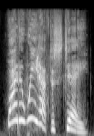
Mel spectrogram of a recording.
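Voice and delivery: put-on girl insisting to the teacher they did nothing; girl's protest. A narrator's reading. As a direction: whine it out like an innocent girl.

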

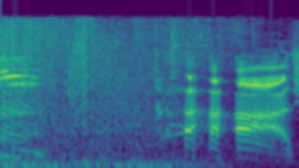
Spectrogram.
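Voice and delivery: deep gloating villain chuckle; evil laugh. Acted. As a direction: cackle over the wreck like a monster. Villain after blowing up bike.

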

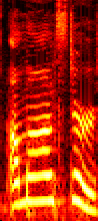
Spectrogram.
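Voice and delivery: high, loud cry of alarm; frightened shout. A narrator's reading. Baby spots a snout at the window, shouted alarm. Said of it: "shouted Baby".

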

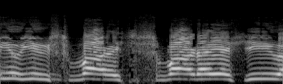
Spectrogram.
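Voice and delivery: stuttered comeback; stuttering. Acted. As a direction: trip over the opening word, then repeat the insult. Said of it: "You can't talk without stuttering".

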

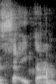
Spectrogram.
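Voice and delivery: low, hushed imitation of a growled "Satan"; dark low Satan. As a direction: softly mimic the singer's dark growl on "Satan". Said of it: "y al final dice". (imitación suave y grave de un gruñido)

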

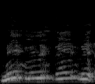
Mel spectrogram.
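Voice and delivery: high nasal meh meh chick calls; woodpecker chick imitation. Shown as a demonstration. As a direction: mimic baby woodpeckers begging. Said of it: "Oh, I've, I've just done it".

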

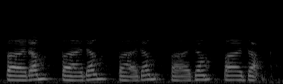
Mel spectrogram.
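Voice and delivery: five even beats of "ba-DUM"; light "ba", stressed "dum", like a steady pulse; iambic rhythm. Shown as a demonstration. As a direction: chant "ba-DUM" evenly, weight on each DUM. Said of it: "so ten syllables".

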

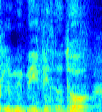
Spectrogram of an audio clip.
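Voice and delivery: unvoiced whisper over crib. Real, not acted. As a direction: whisper it very softly. Whispered repetition.

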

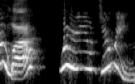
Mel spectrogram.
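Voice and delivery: high, loud, quick exclamation; alarmed mother. A narrator's reading. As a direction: call out in sharp alarm as a mother. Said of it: "Mother said".

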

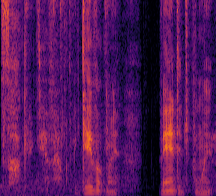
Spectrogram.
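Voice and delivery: frustrated unvoiced whisper; hushed annoyed curse. Real, not acted. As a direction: curse it under your breath. Hiding, lost vantage point.

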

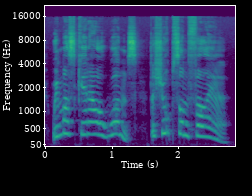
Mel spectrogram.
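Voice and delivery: high-pitched, panicky warning; urgent shouting. A narrator's reading. Dilys to Norman as the shop burns, urgent shouting. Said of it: "shouted Dilys".

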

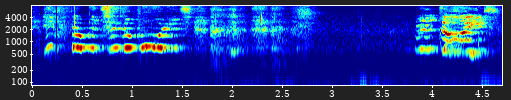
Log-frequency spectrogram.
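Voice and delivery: very high squeal through laughter; helpless laughter. Real, not acted. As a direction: squeak the words out while cracking up. Laughing at player falling into void.

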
